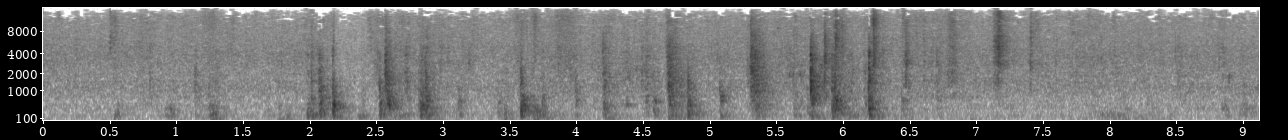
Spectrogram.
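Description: A rapid, irregular series of knocks and thumps, bunched together for about four seconds and then stopping.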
